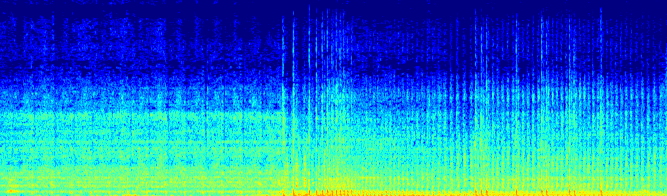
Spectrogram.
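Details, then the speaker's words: Free Facebook Marketplace Craftsman riding mower with rodent-fouled wiring (owner suspects exposed wires) cranks, catches after about three seconds, then settles into a steady, even beat with no misfire or knock; normal running. "It's alive."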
